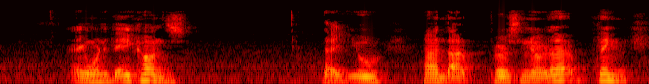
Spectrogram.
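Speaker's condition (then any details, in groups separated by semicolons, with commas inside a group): Cerebral palsy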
